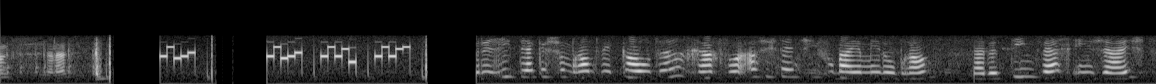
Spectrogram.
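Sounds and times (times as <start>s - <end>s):
emergency crew pager alerting tones: 1.6s - 2.0s, 2.7s - 4.2s
speech: 5.8s - 11.5s.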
